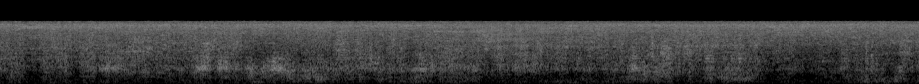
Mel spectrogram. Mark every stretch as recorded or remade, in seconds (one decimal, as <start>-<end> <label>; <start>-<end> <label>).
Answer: 0.0-4.6 recorded; 4.6-5.6 remade; 5.6-9.2 recorded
